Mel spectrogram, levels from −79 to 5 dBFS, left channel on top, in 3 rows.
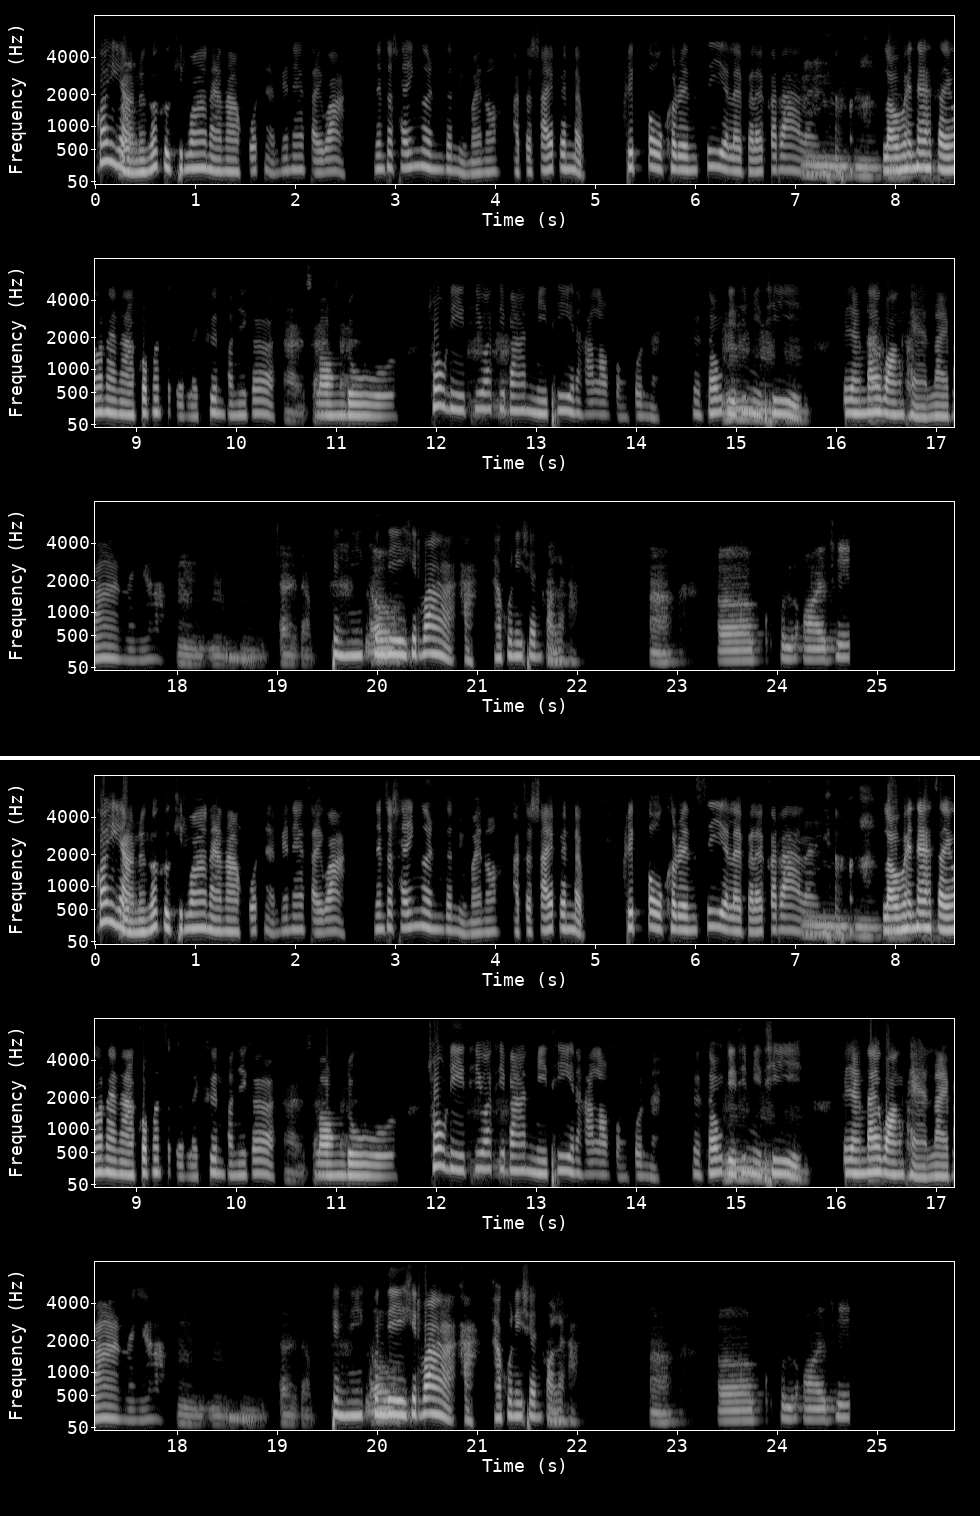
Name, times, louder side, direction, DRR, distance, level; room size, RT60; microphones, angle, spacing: voice 1, 0.0-2.5 2.8-4.0 4.3-4.9 5.3-10.4 10.8-11.6 11.9-14.2 14.6-15.7 16.1-17.9 18.5-18.8 19.5-22.0, right 2 dB, 55° right, 3.2 m, -27 dB
voice 2, 7.0-8.2 10.5-11.2 12.6-12.7 14.9-15.7 16.3-16.8 18.0-19.4 19.9-20.3 21.7-21.9 22.7-23.0 23.4-24.7, left 2 dB, 50° left, 2.5 m, -35 dB
head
